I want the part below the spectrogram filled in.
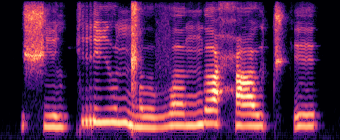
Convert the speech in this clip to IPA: ʃi˩lkri˥u̯ŋ͡ǁʊ˩ vʌ˧ŋʌ˥ħɑ˧u̯ t͡ʃʼɪ˧

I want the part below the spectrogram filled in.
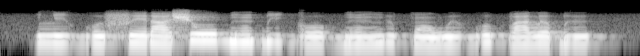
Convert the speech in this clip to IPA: li˨ɡʷɨ˨ fe˧ ɾa˨ʃoː˦bũ˧ ɓi˧ɡoː˨ɡ͡bũ˨ŋɨ˧ pɔ̃˨wɨ˨ɡʷɨ˦ ba˧lə˦˨ɓɨ˧

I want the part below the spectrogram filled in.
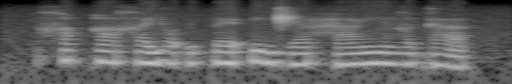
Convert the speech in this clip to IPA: χɨqɐ χɛjɔʔɨpɛ ʔĩd͡ʒɐ ha ŋĩʁɨɡa

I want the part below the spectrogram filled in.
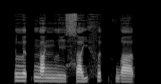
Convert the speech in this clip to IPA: lə˦˥t̚ŋa˧ŋli˨˩sa˨˦j fə˦˥t̚hwa˨˩t̚

